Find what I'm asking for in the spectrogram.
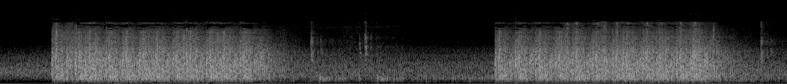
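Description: Long bursts of rapid gunfire, loud and close, with a brief lull between two sustained volleys; reported as pistol shots.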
